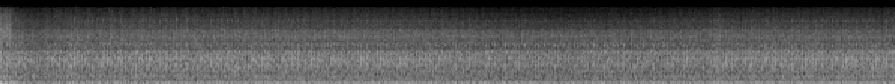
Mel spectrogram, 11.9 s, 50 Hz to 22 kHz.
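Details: 2002 Ford F-350 7.3L diesel with bad injectors, sat about a week: rough, uneven clatter at cold idle just after a hard cold start.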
